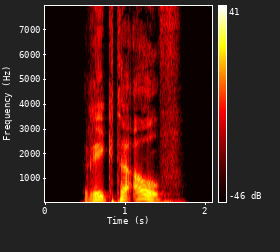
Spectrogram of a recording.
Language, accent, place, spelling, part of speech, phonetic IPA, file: German, Germany, Berlin, regte auf, verb, [ˌʁeːktə ˈaʊ̯f], De-regte auf.ogg
- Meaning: inflection of aufregen: 1. first/third-person singular preterite 2. first/third-person singular subjunctive II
